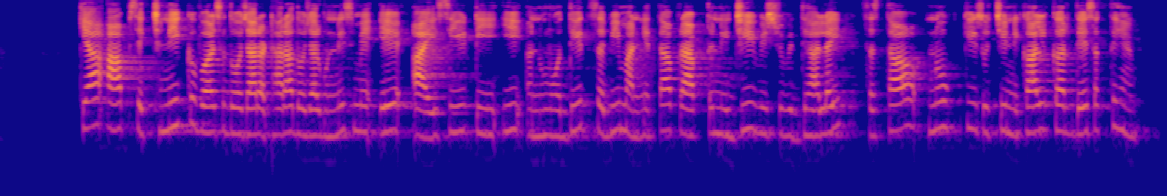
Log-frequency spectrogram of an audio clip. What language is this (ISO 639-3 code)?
hin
